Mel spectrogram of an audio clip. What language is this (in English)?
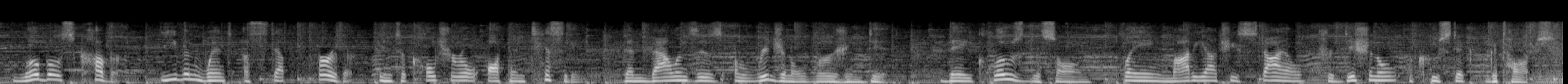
English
